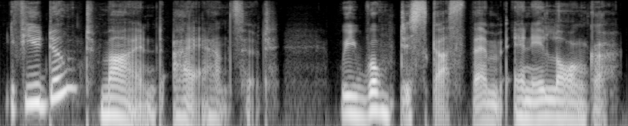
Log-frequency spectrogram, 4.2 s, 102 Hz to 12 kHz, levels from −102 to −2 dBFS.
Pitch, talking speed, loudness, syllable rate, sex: 165 Hz, 170 wpm, -20 LUFS, 4.8 syllables/s, female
